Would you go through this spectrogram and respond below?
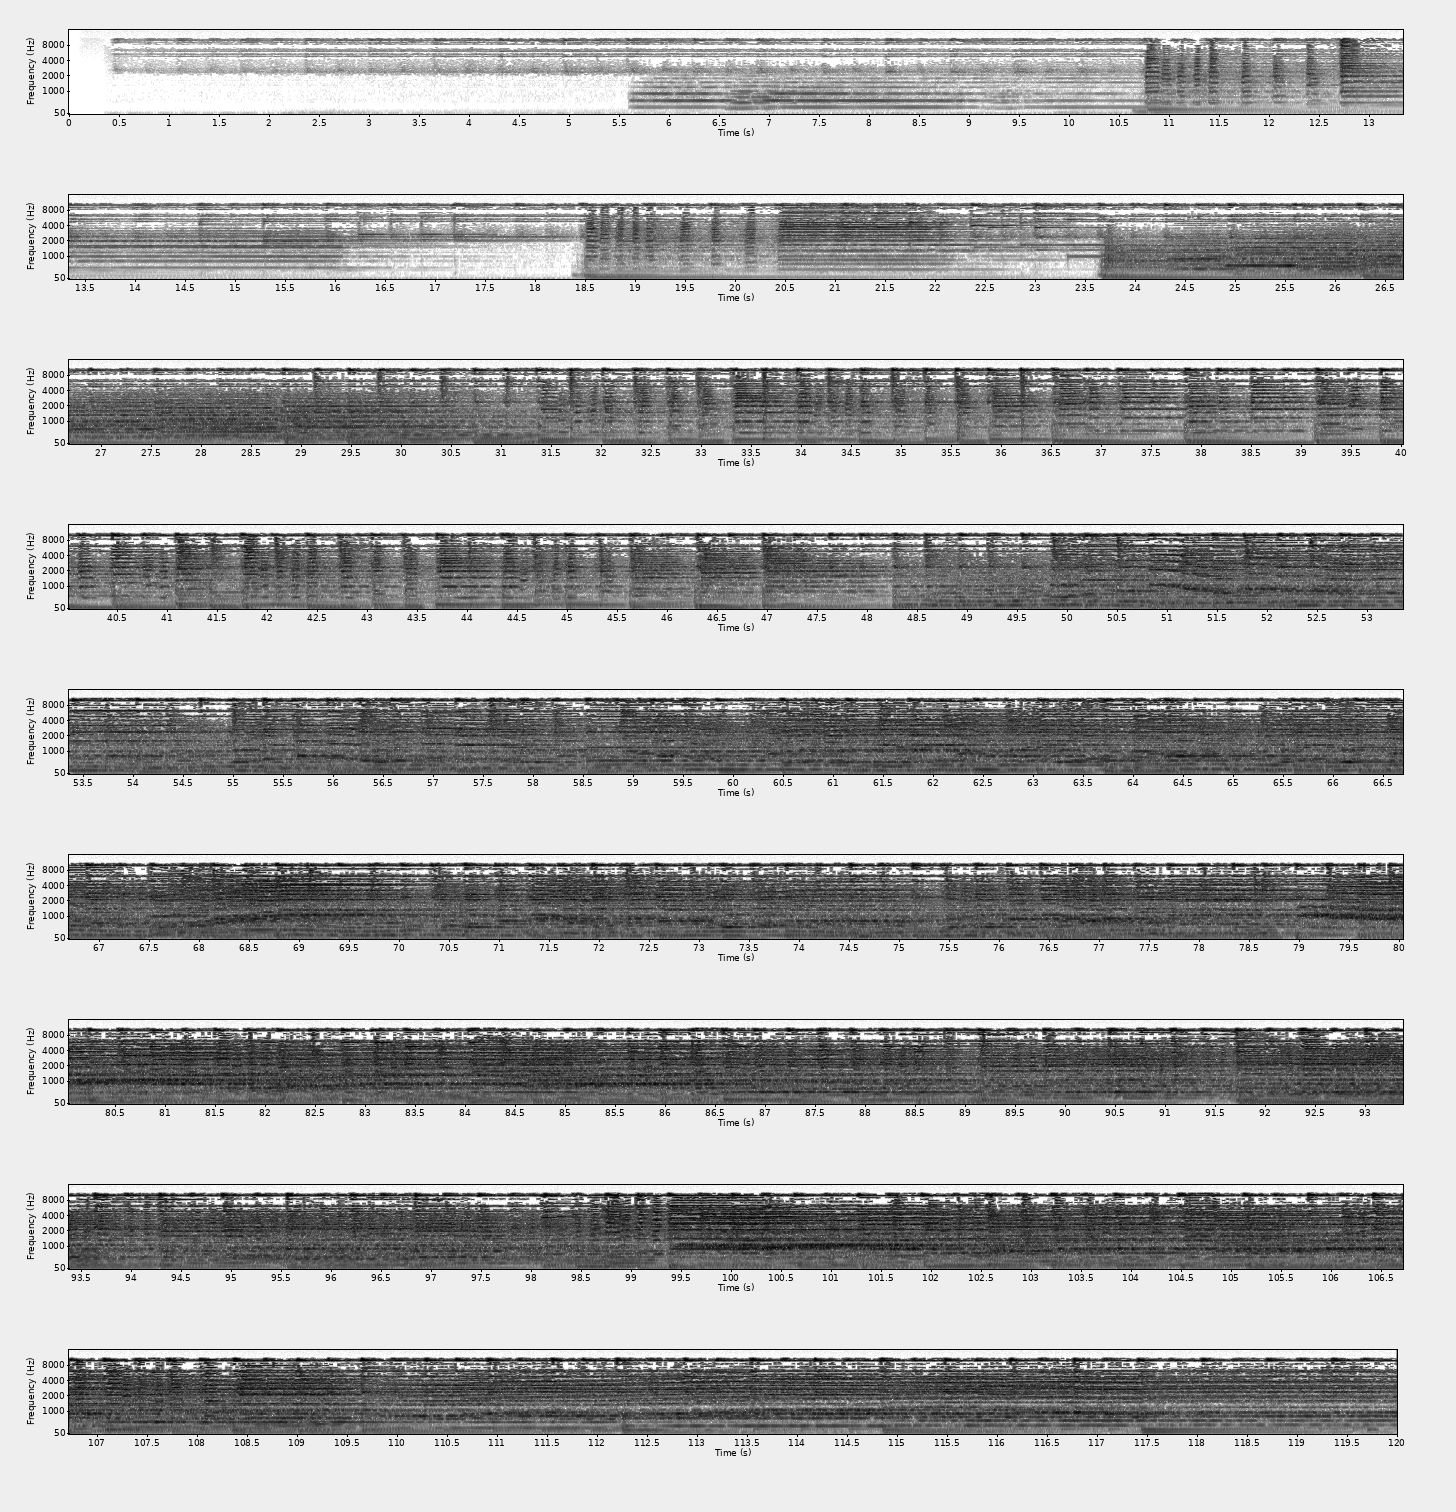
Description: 此外，这个乐队还配置了一支训练有素，和声优美的伴唱合唱队。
